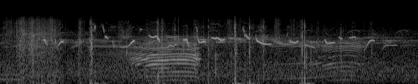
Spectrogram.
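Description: Cattle mooing twice: a longer call and then a shorter one, each rising and falling in pitch. High bird chirps go on throughout.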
